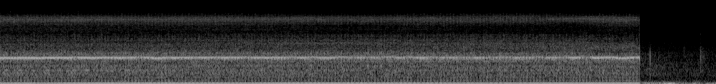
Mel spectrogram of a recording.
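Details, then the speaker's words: Renault Twingo 2004 Kiss Cool limited edition, D7F engine, air-conditioning compressor removed, clean healthy block: steady, even idle with a constant whine and no knocks or misses, running like clockwork; normal idle. "Alors je sais pas si vous l'entendez bien tourner sur la vidéo, mais en tout cas elle tourne comme une horloge."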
